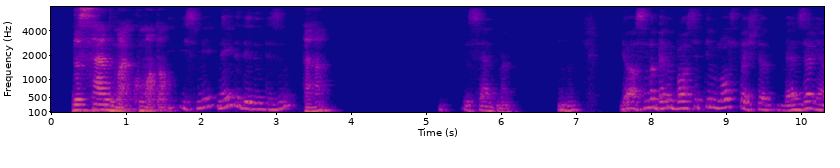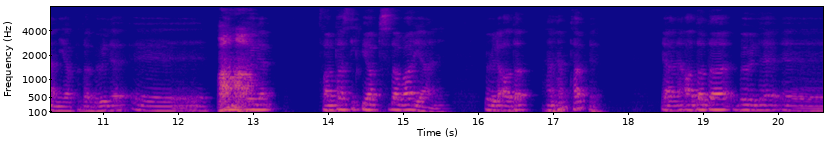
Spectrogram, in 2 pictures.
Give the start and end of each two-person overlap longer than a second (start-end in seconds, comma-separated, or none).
none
